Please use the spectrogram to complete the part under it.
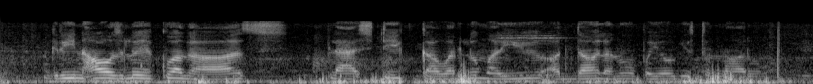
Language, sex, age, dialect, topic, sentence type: Telugu, male, 51-55, Telangana, agriculture, statement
